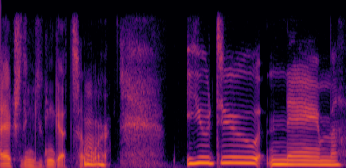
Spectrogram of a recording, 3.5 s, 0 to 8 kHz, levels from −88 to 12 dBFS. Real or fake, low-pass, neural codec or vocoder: real; 7.2 kHz; none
